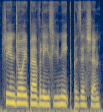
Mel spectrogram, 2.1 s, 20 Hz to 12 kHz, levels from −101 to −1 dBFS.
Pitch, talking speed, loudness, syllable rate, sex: 185 Hz, 145 wpm, -16 LUFS, 6.1 syllables/s, female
